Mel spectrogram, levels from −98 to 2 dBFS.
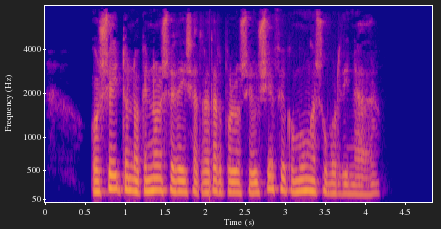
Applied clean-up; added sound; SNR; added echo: none; none; none; none.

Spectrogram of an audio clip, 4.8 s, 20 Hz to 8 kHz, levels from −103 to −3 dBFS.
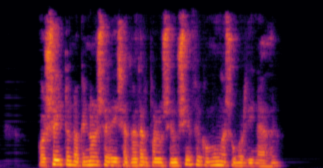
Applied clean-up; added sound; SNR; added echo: neural mask model DeepFilterNet 3.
